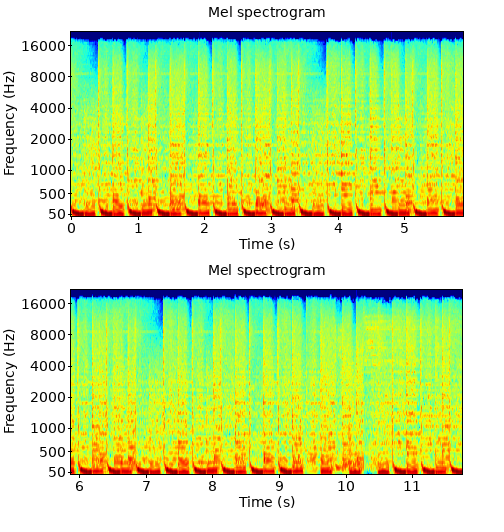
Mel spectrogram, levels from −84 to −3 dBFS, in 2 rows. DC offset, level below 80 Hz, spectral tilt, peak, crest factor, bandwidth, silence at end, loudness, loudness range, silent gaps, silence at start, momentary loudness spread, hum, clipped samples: under 0.1%; -12 dBFS; -4 dB/octave; 0 dBFS; 8 dB; 19 kHz; 0 s; -10 LUFS; 1 LU; none; 0 s; 2 LU; none; under 0.1%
